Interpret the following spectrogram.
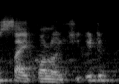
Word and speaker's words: psychology: If you think the spelling of psychology, it pronunciation starts with S and spelling starts with C.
